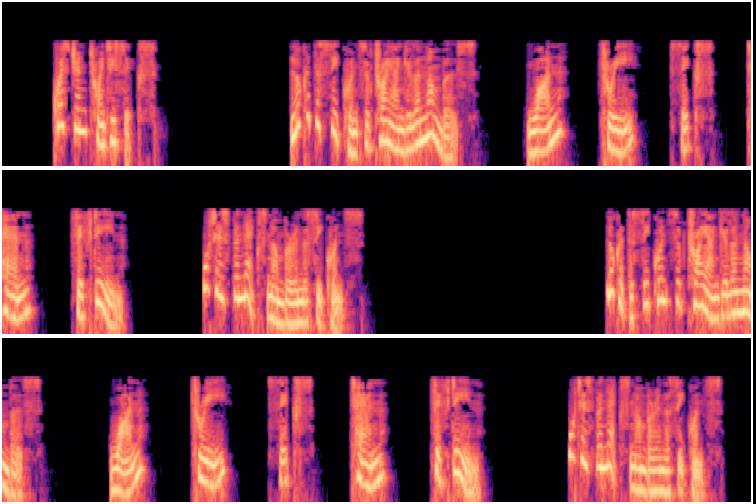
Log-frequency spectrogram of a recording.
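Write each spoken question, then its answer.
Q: What is the next number in the sequence?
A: 21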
